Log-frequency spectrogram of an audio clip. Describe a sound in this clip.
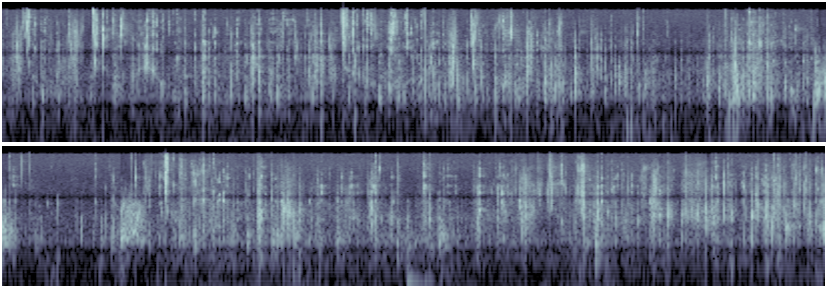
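Plastic cups rustle and tap as they are handled close to a microphone.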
